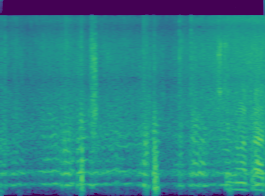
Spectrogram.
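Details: Aggressive honey bees swarming around the beekeeper at an April hive check while the colony requeens itself: a persistent humming drone with wavering pitch, close passes swelling in volume, and scattered knocking sounds.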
